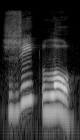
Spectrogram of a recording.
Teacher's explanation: a sílaba tônica vai ser qual aqui na palavra jiló vai ser ló certo que é onde tem o nosso acento agudo tá então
